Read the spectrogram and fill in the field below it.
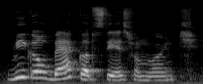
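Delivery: normal talking voice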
